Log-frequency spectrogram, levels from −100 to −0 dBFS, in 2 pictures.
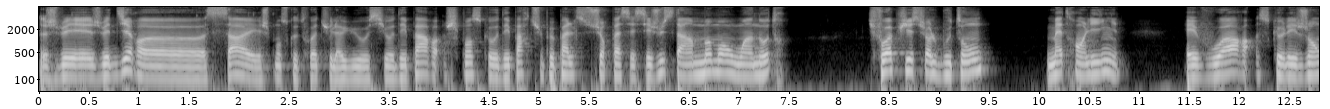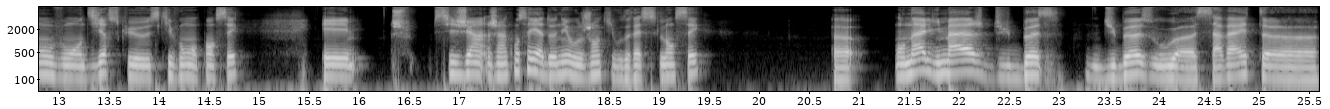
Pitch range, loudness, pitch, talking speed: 115-140 Hz, -25 LUFS, 125 Hz, 215 wpm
